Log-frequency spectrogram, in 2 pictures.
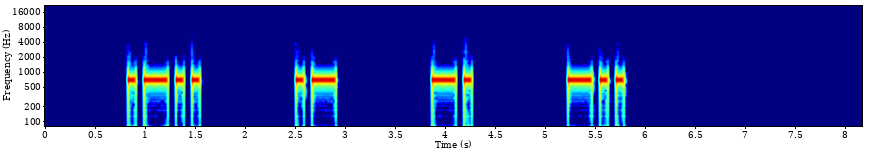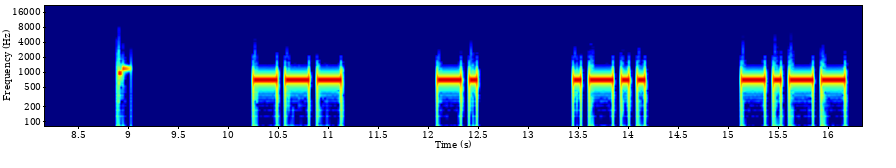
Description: Morse code, heard as a keyed tone, about 15 wpm, spaced as for 7 wpm, 700 Hz. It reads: LAND ONLY
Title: 4x Character Spacing - Top 300 Words - 15wpm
